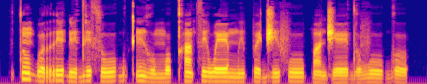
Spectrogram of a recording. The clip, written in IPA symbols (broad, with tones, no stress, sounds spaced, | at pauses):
t ũ˦ ɓ ʊ˨ r i˦ ɗ i˨ d i˦ s uː˨˦ ɡʷ ɪ˦ kʼ ĩ˦ ɣ u˨ m o˨˦ kʰ ã˦ t͡s i˦ w eː˦ m i˨˦ p ɪ˦˨ d͡ʒ i˦ f uː˦ p ã˨ d͡ʒ eː˨ d ʊ˨ v uː˦˨ ɡ ʊ˦˨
